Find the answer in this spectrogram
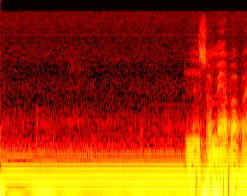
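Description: Steady low electrical hum: one deep unchanging tone with a fainter overtone above it.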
